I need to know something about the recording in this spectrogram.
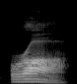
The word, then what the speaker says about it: ر: right the bumpy side whereas the r in the english language is further back raw it's almost closer to this smooth side and kind of away from the bumpiness so if you find yourself pronouncing an r move your tongue closer forward and that should eliminate the sound of the r and give you a nice raw sound how to recognize the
